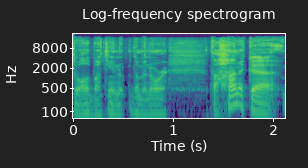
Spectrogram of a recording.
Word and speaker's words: Hanukkah: Hanukkah.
